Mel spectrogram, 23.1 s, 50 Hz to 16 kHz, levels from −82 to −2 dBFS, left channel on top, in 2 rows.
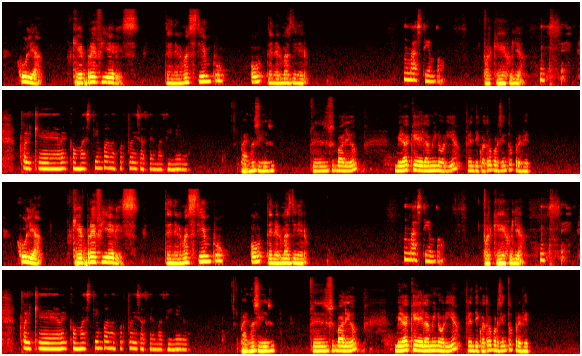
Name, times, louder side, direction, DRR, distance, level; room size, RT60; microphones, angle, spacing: voice 1, 0.3-0.8 1.3-2.7 3.3-4.5 5.0-6.1 9.6-10.5 16.3-17.0 17.7-18.7 19.4-22.1, right 3 dB, 55° right, 0.4 m, -21 dB
voice 2, 8.0-8.8 10.7-15.3 16.3-16.8, right 2 dB, ahead, 0.6 m, -28 dB
2.4 x 2.3 x 2.7 m
head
